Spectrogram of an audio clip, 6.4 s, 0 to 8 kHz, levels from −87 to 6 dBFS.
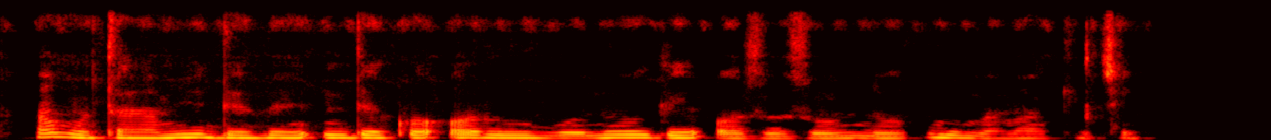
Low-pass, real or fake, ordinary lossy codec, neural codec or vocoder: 7.2 kHz; fake; none; autoencoder, 48 kHz, 128 numbers a frame, DAC-VAE, trained on Japanese speech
